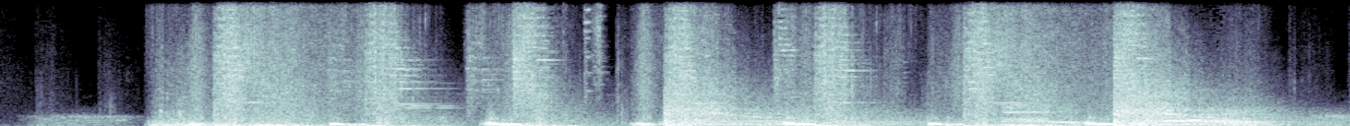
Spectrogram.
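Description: Weapons strike with sharp hits.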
